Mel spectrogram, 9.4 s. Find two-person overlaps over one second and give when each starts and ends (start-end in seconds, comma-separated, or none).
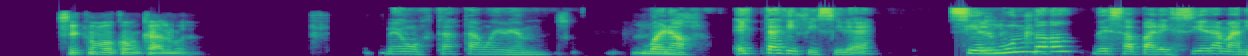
none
